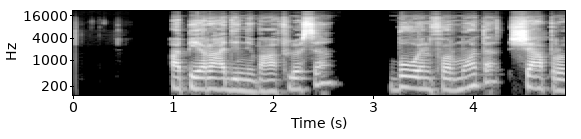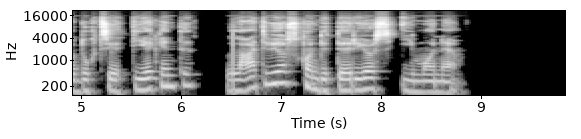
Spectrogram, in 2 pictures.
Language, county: Lithuanian, Panevėžys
